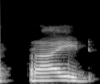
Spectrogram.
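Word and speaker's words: pride: और आर को र लिखते हैं आईडी का उच्चारण आइड करना है प्राइड प्राइड मतलब गर्व करना किसी पर ठीक है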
